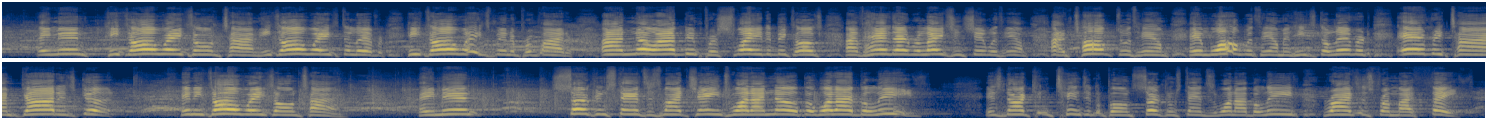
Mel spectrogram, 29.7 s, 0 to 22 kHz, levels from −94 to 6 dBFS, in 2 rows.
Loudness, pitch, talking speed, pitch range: -19 LUFS, 280 Hz, 140 wpm, 260-305 Hz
